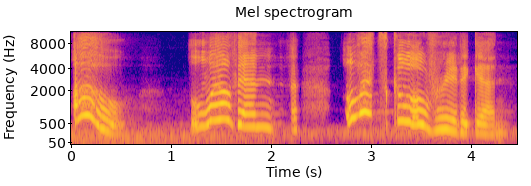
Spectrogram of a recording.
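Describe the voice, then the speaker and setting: A woman voicing a small, excitable, childlike fairy companion in a video game, squeaky and full of exclamations and questions. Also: slow pace, noisy background, full character voice. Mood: puzzled, explaining. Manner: exclamatory, questioning, refers to self in third person. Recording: game music behind the voice.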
